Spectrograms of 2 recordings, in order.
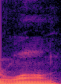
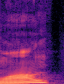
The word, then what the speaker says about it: Wang: The only reason I asked is because when there was a pitcher for the Yankees whose name was Chin-Ming Wong, it was spelled like Wang, and there was always signs like I heart Wang.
